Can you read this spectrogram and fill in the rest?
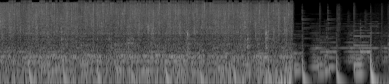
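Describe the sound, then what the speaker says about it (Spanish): Chopped onion fries in a pan with a loud, dense, continuous sizzle that drops off sharply near the end, followed by a few stirring scrapes. "Añadimos la cebolla y freímos"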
